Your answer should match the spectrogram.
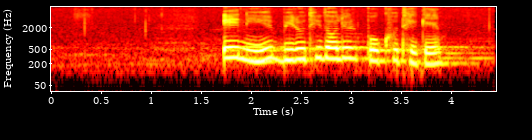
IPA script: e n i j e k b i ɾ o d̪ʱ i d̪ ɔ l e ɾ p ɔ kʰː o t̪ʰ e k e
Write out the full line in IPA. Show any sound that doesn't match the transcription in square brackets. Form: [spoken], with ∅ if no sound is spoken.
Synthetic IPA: e n i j e [∅] b i ɾ o d̪ʱ i d̪ ɔ l e ɾ p [o] kʰː o t̪ʰ e k e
